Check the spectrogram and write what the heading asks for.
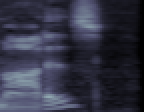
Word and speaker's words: Matanis: I say it like a lazy middle American, which is modest, but I answered to Philip.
